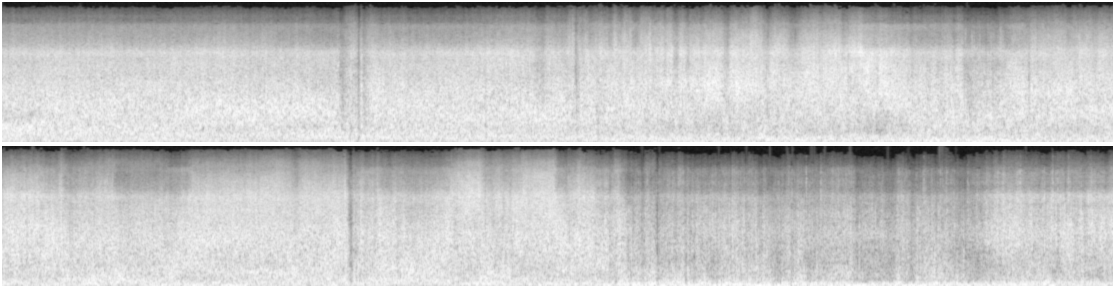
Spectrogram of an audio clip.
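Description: Freefall wind rushing across a skydiver's camera microphone: a loud, steady roar of wind noise.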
